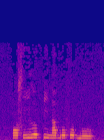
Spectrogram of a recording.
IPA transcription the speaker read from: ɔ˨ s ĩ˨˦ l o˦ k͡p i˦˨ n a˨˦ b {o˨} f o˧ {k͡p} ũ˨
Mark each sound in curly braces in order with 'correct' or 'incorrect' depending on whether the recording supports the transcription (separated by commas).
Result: incorrect, incorrect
